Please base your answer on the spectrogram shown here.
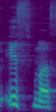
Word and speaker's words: isthmus: हूं मैं कि आपने थ को भी याद रखें ताकि आपको TH याद रहे, अदरवाइज इट इज इस्थमस। हम उसमें बहुत ज्यादा जोर थे पे नहीं लगा रहे होते, तो इस्थमस इज a true pronunciation. So this very isthmus is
